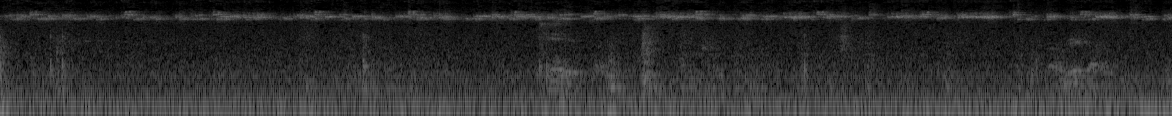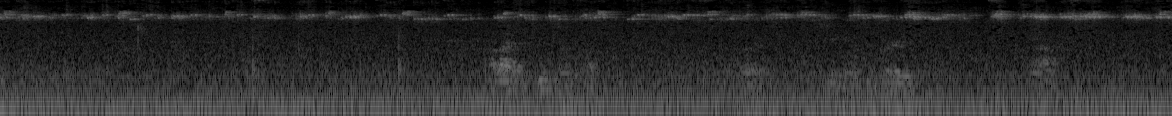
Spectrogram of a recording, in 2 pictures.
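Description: Pet-store feeder crickets chirping continuously, a steady high-pitched pulsing chirp that never lets up; loud enough to keep the owner awake at night.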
